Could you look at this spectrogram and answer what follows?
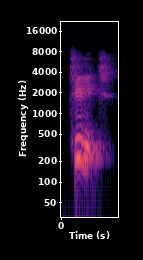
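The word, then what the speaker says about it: Čilić: el gran slam de tenis en Estados Unidos, Chilich, Marine Chilich, que tanto si lo pronuncias así como si lo lees tal cual, que es Cilic, pues es palíndromo.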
